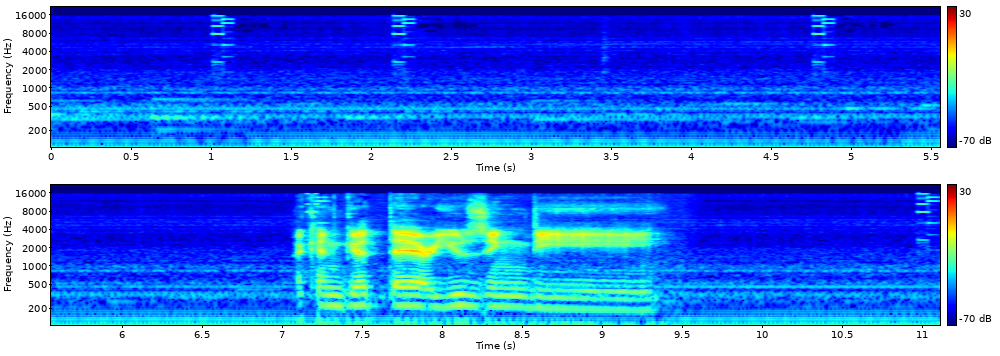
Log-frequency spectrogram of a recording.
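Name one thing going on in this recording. Soft electronic menu blips tick now and then.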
